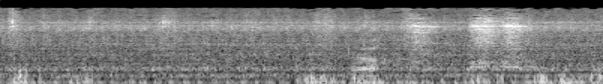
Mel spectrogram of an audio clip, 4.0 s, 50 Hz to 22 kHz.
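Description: Honda Air Blade 125 scooter's single-cylinder four-stroke engine idling steadily with a low rumble.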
